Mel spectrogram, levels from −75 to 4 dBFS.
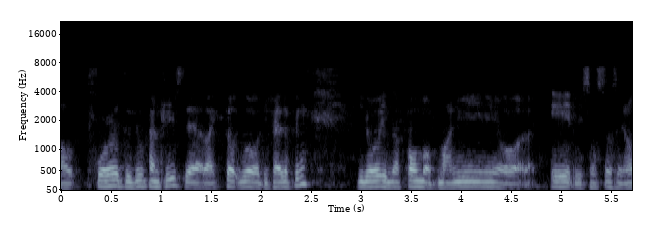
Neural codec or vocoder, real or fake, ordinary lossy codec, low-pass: codec, 16 kHz, 4 kbps, FreqCodec, smaller model; fake; none; 7.2 kHz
